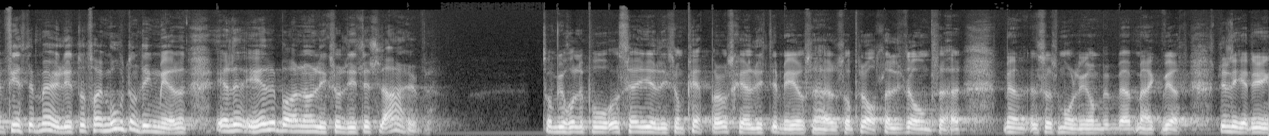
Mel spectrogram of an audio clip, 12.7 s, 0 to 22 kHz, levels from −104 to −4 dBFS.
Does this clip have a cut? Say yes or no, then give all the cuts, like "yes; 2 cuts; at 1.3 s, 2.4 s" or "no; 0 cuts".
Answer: no; 0 cuts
